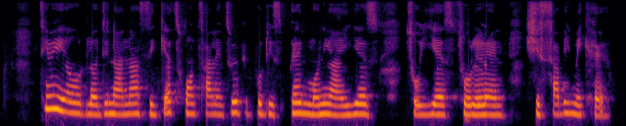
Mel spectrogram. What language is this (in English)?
Nigerian Pidgin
